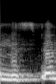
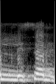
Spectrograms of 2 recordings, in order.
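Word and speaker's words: listen: बसल okay सोर सराब एल आई एस टी ई एन इसे लिस्टन नहीं बोलेंगे इसे लिसन बोलेंगे इसमें टी साइलेंट है ओके एम एटी सी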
